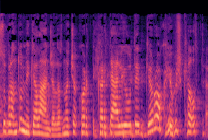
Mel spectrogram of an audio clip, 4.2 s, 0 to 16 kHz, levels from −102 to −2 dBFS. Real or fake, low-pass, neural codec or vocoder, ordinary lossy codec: real; 10.8 kHz; none; MP3, 48 kbps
